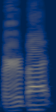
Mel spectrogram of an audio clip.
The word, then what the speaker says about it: burbot: in Michigan is the eel pallet or the burbot. It's like a freshwater cod. Uh, call it poor man. How do you How do you pronounce it? Uh, call it burbot.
